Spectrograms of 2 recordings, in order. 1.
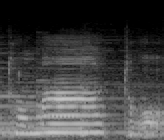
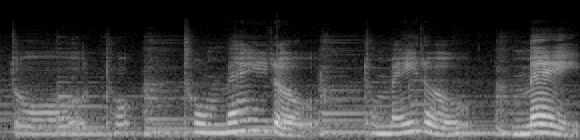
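真ん中の母音は長い'ah'の音です。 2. 真ん中の母音は'may'のような音です。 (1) "イギリスの場合はトマト伸ばす感じ" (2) "トメイトメイって感じで"

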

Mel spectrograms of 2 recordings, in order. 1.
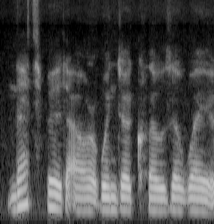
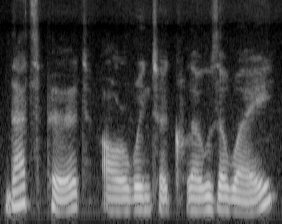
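这个句子是正常速度说的。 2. 这个句子是慢速、仔细地说的。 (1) "先正常速度" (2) "慢速的话"

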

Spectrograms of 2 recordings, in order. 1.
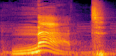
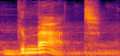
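A palavra começa direto com o som de N. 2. Ouve-se um som de G antes do N. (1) "suprime o som da letra G e vamos direto pro N" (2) "a pessoa tem vontade de falar gnat, mas não"

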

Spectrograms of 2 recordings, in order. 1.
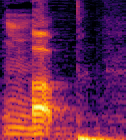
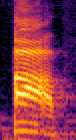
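这个元音发音时嘴型小而放松。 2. 这个元音发音时嘴张得很大。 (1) "就是读up 就可以了" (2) "你的这个口型不要太大，不要读成up"

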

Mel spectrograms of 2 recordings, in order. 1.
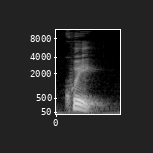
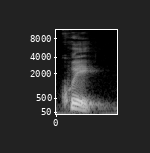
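A palavra para bruscamente no k final. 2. A palavra para bruscamente no k final.

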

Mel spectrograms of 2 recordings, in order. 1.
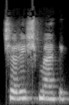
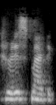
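ఈ పదం ch శబ్దంతో మొదలవుతుంది. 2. ఈ పదం k శబ్దంతో మొదలవుతుంది. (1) "చాలా మంది దీన్ని చరిష్మాటిక్ అంటారు" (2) "కొంతమంది కరిస్మాటిక్ అంటారు, but I go with the word కరిస్మాటిక్"

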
